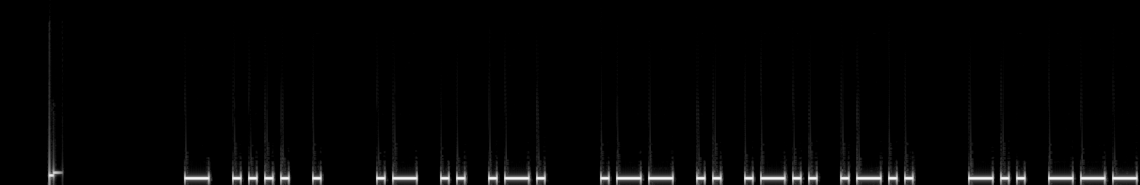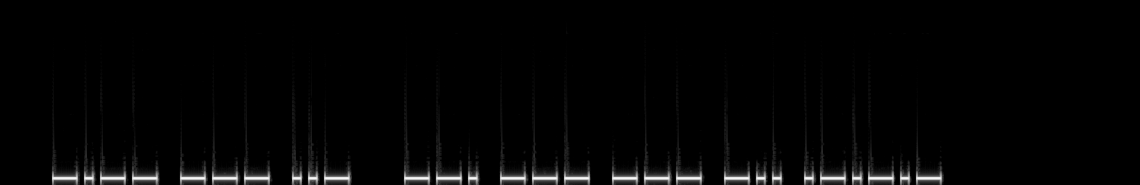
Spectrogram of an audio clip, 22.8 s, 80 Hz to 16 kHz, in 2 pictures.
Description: Morse code, heard as a keyed tone, about 15 wpm, 700 Hz. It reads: THE AIR WILL DO YOU GOOD.
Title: Sentences from Top 1000 Words - Review Part 1 - 15wpm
